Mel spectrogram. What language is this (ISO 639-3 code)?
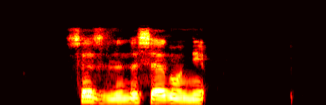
kab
